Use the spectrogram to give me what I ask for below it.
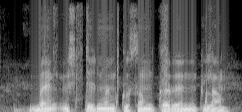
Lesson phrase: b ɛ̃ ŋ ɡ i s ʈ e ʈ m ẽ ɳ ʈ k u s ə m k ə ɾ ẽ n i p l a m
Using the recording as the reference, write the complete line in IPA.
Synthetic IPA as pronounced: b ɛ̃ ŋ k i s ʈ e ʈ m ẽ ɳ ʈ k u s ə m k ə ɾ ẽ n i k l a m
